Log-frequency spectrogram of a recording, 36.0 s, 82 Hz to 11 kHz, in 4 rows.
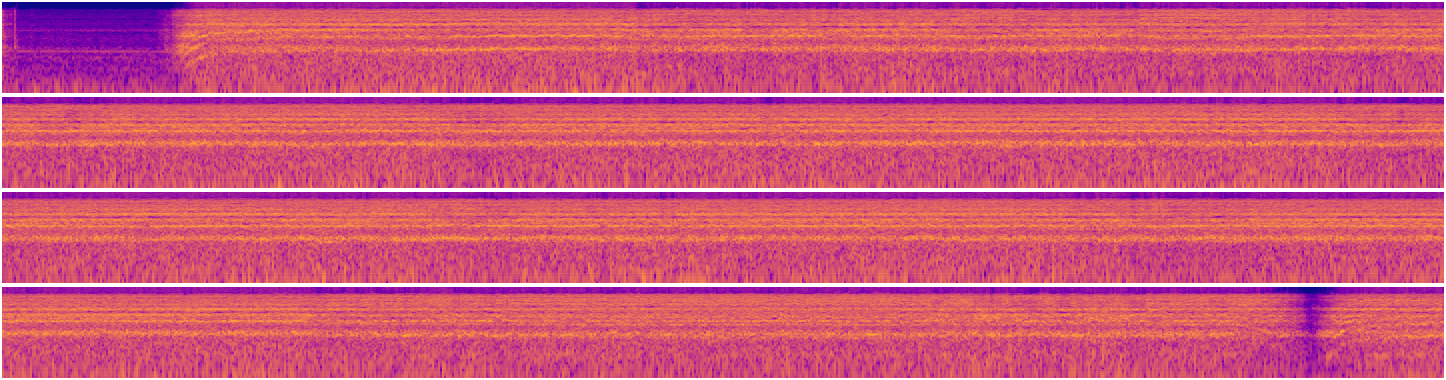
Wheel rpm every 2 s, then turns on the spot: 30, 210, 230, 220, 230, 230, 230, 230, 230, 230, 230, 230, 230, 230, 230, 210, 210, 160.
none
